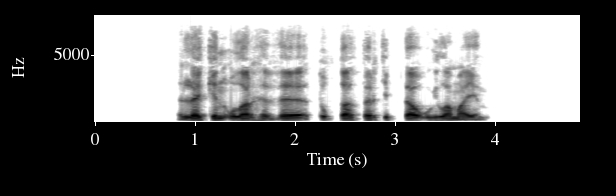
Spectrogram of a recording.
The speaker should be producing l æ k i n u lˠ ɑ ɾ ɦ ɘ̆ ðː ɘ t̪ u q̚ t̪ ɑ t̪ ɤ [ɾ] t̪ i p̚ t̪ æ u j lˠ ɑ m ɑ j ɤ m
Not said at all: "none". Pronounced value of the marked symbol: ɾ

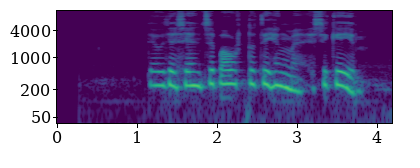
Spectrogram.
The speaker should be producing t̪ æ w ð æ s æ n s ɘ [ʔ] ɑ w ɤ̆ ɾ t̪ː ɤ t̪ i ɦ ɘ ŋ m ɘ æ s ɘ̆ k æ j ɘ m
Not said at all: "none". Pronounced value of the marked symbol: p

